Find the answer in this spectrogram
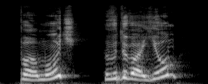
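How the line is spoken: Rough laugh, woman. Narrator (Russian): комендант Вайда грубо хохотнула

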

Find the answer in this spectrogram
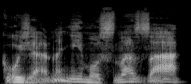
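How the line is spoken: Hoarse shout. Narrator (Russian): хрипло прокричал он

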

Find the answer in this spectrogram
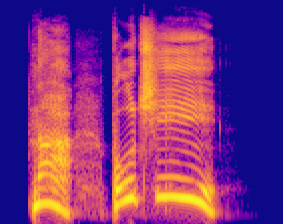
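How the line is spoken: Desperate yell. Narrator (Russian): отчаянно завопил журналист

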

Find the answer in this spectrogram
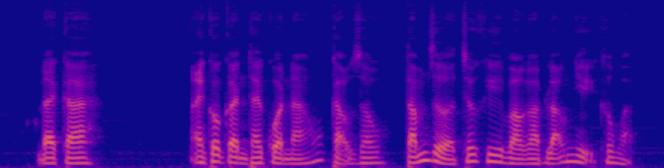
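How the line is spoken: Soft question. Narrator (Vietnamese): Tài xế lái xe cho Đại khẽ hỏi

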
